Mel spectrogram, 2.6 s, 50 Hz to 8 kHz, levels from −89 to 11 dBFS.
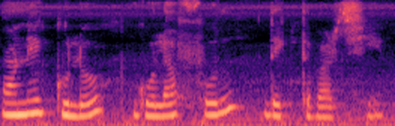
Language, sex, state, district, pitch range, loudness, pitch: Bengali, female, West Bengal, Alipurduar, 225-250 Hz, -15 LUFS, 235 Hz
